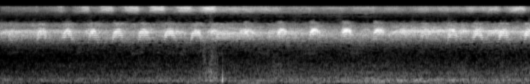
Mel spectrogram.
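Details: A male cicada calling for a female gives a continuous piercing buzz, throbbing in regular pulses roughly twice each second. A brief low thump sounds near the middle.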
